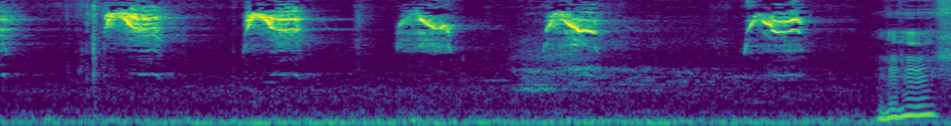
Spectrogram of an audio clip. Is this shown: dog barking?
no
